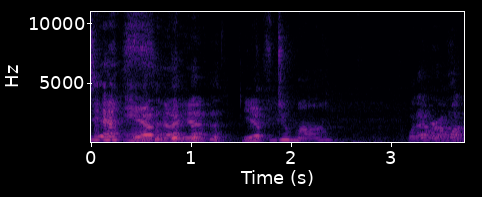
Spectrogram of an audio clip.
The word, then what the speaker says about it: Dumas: Dumas. Whatever. I want dumbass. Mr. Dumbass, Dumbass, and Dumbass. It's pronounced Dumas.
